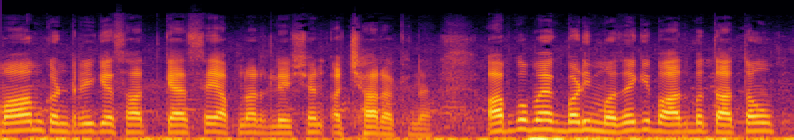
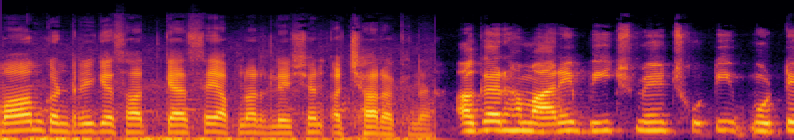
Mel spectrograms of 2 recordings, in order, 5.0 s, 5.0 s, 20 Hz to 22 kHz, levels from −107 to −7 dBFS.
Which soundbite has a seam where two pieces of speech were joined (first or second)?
second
